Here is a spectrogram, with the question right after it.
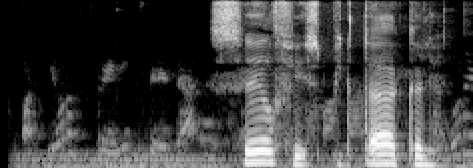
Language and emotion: Russian, neutral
